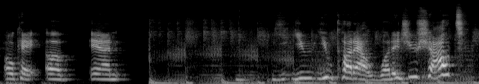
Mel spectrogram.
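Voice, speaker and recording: Casting: female game master, fairly high voice, casual rules-refereeing over clear background music. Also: animated, measured pace, a bit bright.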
